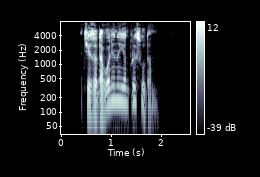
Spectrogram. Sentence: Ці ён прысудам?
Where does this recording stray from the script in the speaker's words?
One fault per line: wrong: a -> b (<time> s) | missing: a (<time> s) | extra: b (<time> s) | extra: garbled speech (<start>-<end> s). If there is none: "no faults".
extra: задаволены (0.6 s)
